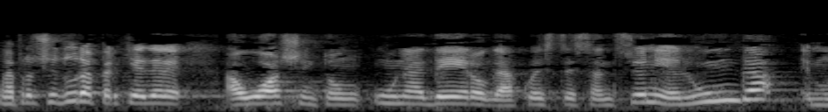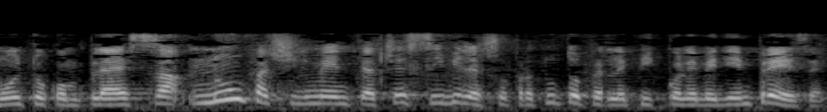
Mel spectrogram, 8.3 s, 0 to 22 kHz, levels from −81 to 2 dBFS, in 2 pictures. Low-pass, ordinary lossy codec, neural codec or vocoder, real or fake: 7.2 kHz; none; none; real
